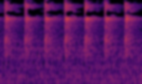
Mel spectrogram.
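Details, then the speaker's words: Coil A (cylinder one) spark test on a bench pulse setup with custom-soldered transistor coil drivers: crisp, even snaps about five per second over a faint hum. Bright blue spark, coil firing normally. "oh I don't know if that's showing up on camera but we're going to get a nice bright blue spark right there baby yes"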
